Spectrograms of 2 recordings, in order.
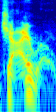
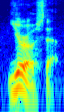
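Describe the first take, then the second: First: The word begins with a 'j' sound. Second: The word begins with a 'y' sound. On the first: This is how locals in Boston say it. "the Boston pronunciation" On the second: This is the proper original pronunciation. "the correct pronunciation is"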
